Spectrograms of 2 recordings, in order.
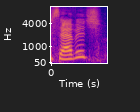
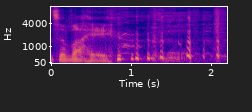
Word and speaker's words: Savage: You mispronounced Savage. Oh, Randy Savage. Yeah, he said Savah.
